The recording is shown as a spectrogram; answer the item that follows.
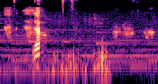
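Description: A man's brief 'yep' heard over a video call, with faint steady background music underneath.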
